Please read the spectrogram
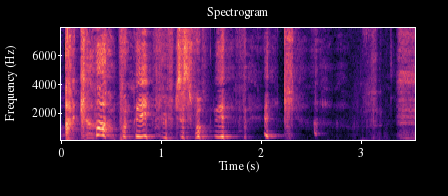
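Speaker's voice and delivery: high, slow, giggling through it; laughing disbelief. Real, not acted. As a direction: laugh helplessly at the win.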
